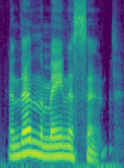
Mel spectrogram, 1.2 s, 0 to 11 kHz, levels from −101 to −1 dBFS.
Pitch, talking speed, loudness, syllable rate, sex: 160 Hz, 240 wpm, -16 LUFS, 5.6 syllables/s, male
